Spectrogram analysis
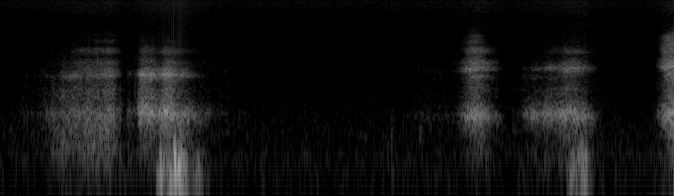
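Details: Person with a cold plus sinusitis and a full, blocked nose who can't stop sneezing: several breathy, wet sneezes with snorting inhalations; repeated sneezing with congestion.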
